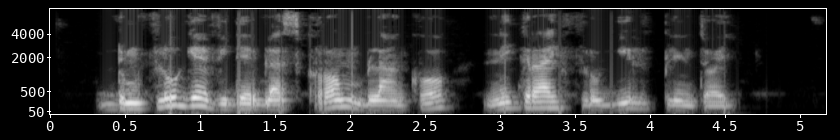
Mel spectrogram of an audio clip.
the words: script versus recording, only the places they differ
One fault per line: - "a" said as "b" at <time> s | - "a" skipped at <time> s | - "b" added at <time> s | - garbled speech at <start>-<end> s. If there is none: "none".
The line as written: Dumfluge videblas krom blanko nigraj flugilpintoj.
none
